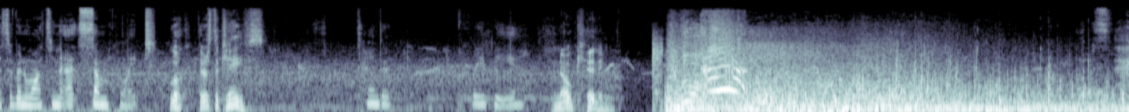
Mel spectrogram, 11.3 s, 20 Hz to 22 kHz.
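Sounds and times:
speech: 0.0s - 2.8s, 3.6s - 4.1s, 4.7s - 7.7s
loud explosion with heavy low boom and rumbling roar: 6.6s - 11.2s.

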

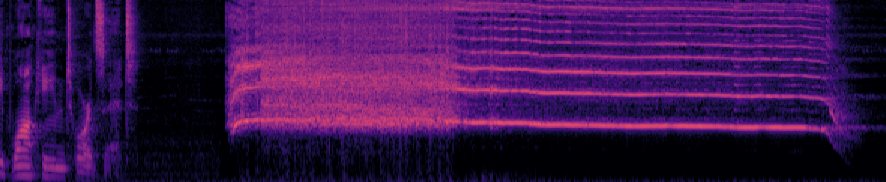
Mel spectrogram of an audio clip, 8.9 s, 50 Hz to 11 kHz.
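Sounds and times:
speech: 0.0s - 1.4s
mountain lion scream: 2.3s - 8.7s.

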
